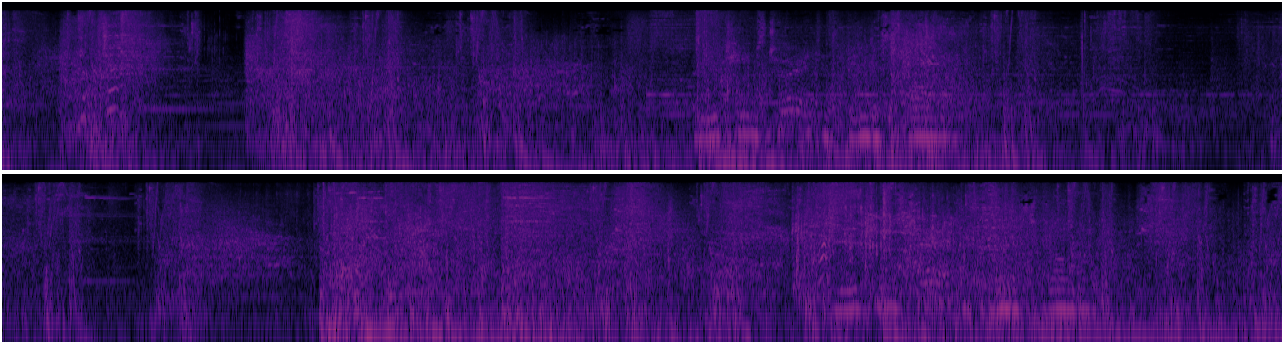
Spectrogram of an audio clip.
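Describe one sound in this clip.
Video game spell effects zap and crackle.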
